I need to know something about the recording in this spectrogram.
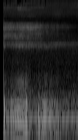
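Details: Labrador Retriever in deep sleep, snoring: one deep, rumbling low snore lasting about half a second, followed by a softer, quieter breath; steady faint high hiss in the background indoors.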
